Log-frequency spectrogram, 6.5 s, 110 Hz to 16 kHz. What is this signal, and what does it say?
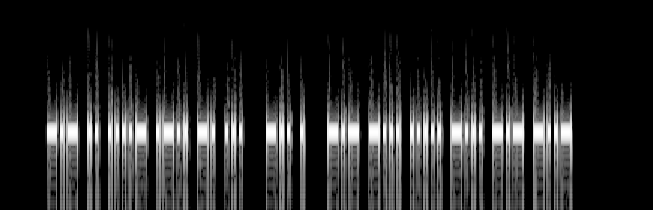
Morse code, heard as a keyed tone, about 36 wpm, 700 Hz. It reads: KI4LNS DE KB5BKX
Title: USA Callsign DE Callsign 35wpm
